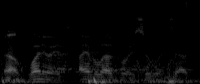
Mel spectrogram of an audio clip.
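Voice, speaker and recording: A man with a low voice answers questions at a conference. He talks casually, with occasional fillers. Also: little pitch movement, rapid-fire, heavy background noise. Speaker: presenter. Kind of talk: conference talk. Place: conference room.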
